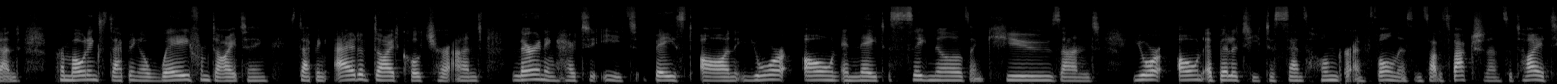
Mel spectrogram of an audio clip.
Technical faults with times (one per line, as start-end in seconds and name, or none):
0.99-1.01 lost packet rebuilt from error correction
4.67-9.25 scattered short gaps
13.41-13.46 short concealed packet loss
13.44-13.86 lost packet rebuilt from error correction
